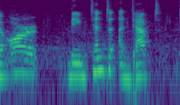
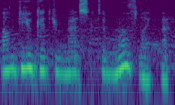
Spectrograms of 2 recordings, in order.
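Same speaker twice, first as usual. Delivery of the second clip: put-on higher, slightly hushed child voice; curious child; 5 semitones higher, 4 dB quieter than usual. Child puzzled by a stranger's moving mask, small curious voice. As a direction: ask in a small wondering voice. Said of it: "he just goes like".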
